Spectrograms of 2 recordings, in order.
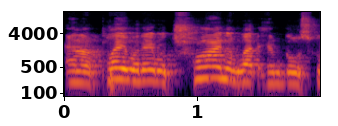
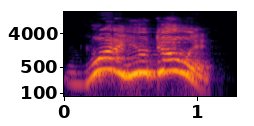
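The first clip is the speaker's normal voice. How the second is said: very high-pitched, loud yell; 11 semitones higher, 7 dB louder than usual. Recounting the Panthers' play caller starting to pass the ball, retelling a yell. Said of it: "I'm yelling at".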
